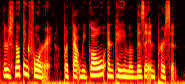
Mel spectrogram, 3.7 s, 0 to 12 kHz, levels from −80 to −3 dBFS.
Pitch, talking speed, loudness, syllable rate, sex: 225 Hz, 260 wpm, -17 LUFS, 6.2 syllables/s, female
